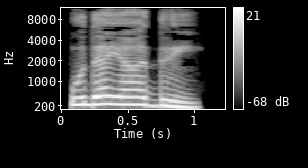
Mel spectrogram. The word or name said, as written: ಉದಯಾದ್ರಿ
